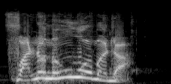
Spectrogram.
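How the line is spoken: Angry yelling in pain. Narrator (Chinese): 领头的一疼就火了，冲着小弟就嚷嚷

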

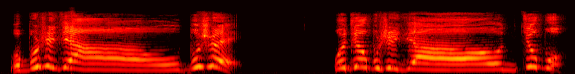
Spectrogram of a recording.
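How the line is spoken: Screaming tantrum. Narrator (Chinese): 我一路冲着妈妈大喊大叫着，嚷嚷着

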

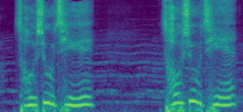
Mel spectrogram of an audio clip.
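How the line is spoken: Calling out. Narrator (Chinese): 就这么喊

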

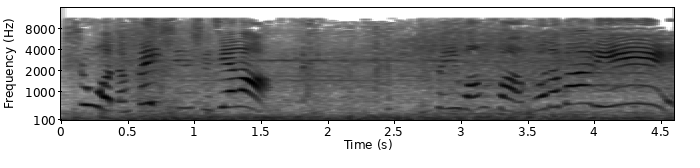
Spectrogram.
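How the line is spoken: Loud shout. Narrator (Chinese): 乐迪大喊一声

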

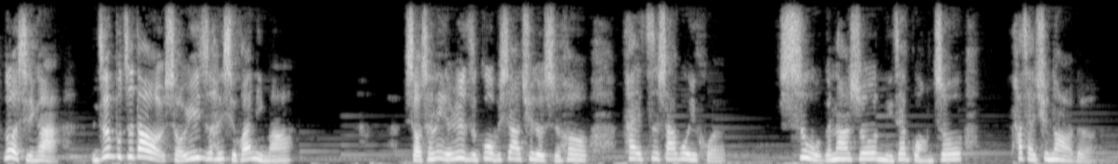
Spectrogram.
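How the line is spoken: Loud. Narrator (Chinese): 季小海大声的说

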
